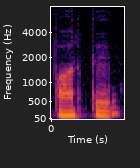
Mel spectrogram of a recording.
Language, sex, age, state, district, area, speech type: Tamil, male, 30-45, Tamil Nadu, Thanjavur, rural, spontaneous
